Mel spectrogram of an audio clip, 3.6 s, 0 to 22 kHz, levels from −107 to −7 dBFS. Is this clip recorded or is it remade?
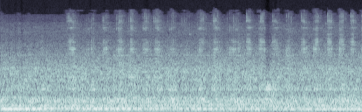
recorded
